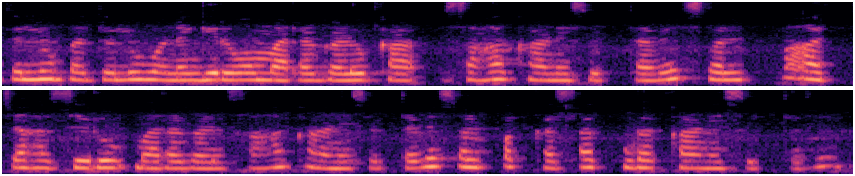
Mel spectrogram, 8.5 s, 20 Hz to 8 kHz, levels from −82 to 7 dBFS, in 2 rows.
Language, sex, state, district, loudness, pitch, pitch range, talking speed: Kannada, female, Karnataka, Bidar, -17 LUFS, 250 Hz, 235-270 Hz, 120 wpm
